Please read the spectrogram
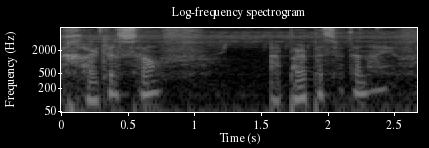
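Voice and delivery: very soft, hushed voice full of dread.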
